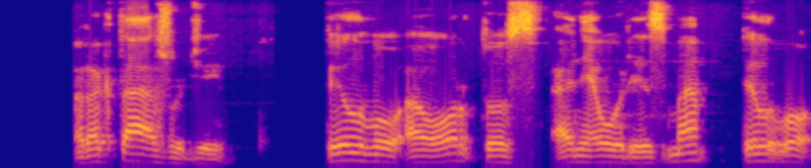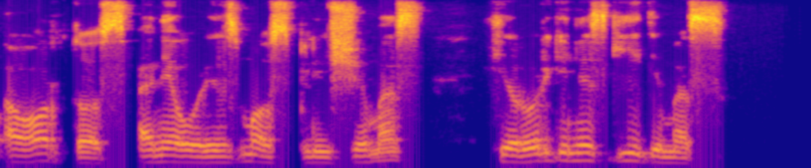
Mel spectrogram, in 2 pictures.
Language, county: Lithuanian, Alytus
